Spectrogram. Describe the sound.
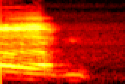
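A single loud cough with a strongly voiced, throaty tone, lasting well under half a second before trailing off into a brief low rumble, then silence.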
